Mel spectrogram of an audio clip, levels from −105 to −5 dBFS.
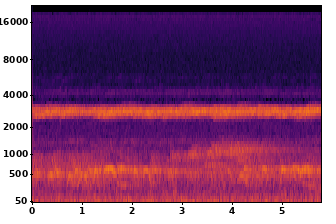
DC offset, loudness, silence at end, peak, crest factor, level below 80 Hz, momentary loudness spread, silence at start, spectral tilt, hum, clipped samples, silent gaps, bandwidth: under 0.1%; -35 LUFS; 0 s; -24 dBFS; 14 dB; -54 dBFS; 3 LU; 0 s; -3.5 dB/octave; none; under 0.1%; none; 19 kHz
